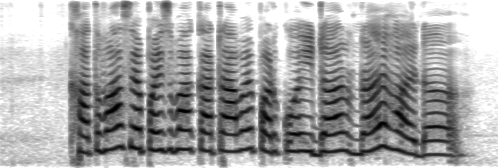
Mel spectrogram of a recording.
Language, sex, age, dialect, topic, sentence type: Magahi, female, 25-30, Southern, banking, question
